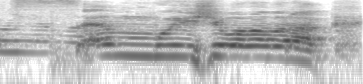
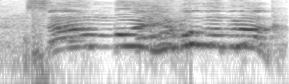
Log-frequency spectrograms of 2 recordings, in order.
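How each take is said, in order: First: Said in the usual way. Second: Much higher cartoonish voice; high put-on voice. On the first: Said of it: "repeated in a marked take". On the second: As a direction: squeak it out like a cartoon hero. Repeated line in a put-on voice. (tiz komik ses)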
